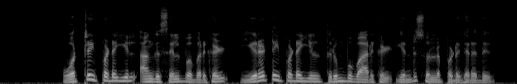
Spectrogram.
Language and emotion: Tamil, neutral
